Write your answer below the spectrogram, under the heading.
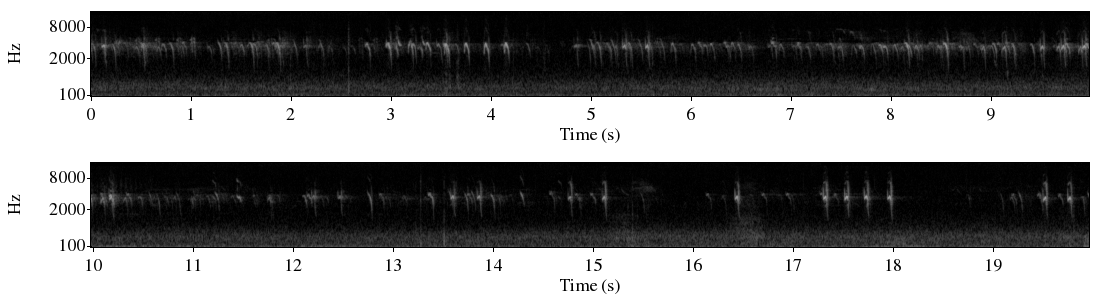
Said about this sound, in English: This is the calls of the flock. They're all taking off now.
